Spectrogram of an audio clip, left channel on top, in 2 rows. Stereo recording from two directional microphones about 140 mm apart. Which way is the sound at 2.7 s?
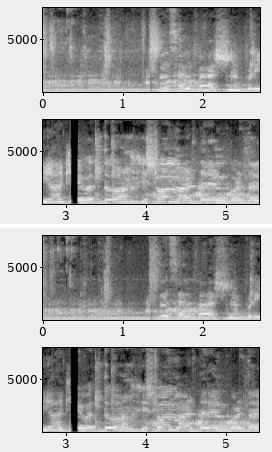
5° right (ahead or behind).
